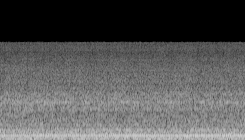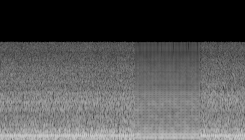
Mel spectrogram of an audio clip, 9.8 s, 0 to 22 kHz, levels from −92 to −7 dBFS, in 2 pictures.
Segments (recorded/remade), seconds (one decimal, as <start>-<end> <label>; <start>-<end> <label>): 0.0-7.6 recorded; 7.6-8.9 remade; 8.9-9.8 recorded

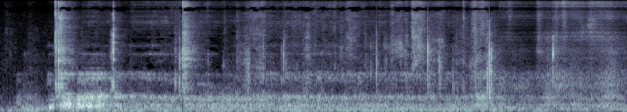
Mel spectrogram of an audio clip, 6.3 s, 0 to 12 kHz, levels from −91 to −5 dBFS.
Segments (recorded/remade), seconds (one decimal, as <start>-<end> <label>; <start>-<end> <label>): 0.0-5.0 recorded; 5.0-6.3 remade

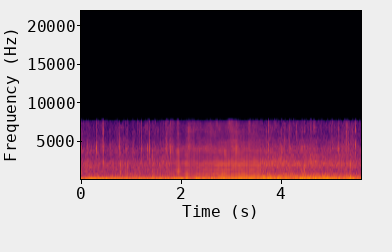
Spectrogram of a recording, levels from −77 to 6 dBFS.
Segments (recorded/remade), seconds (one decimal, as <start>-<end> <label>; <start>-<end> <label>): 0.0-1.8 recorded; 1.8-3.6 remade; 3.6-5.6 recorded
